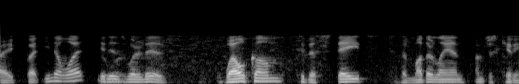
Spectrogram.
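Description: From 4.75 s to 5.07 s, speech is cut by the noise suppressor. It mistakes part of the speech for background and turns it down, by about 13 dB at the deepest. Around 150 ms in all is affected. Those moments sound swallowed and faint.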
